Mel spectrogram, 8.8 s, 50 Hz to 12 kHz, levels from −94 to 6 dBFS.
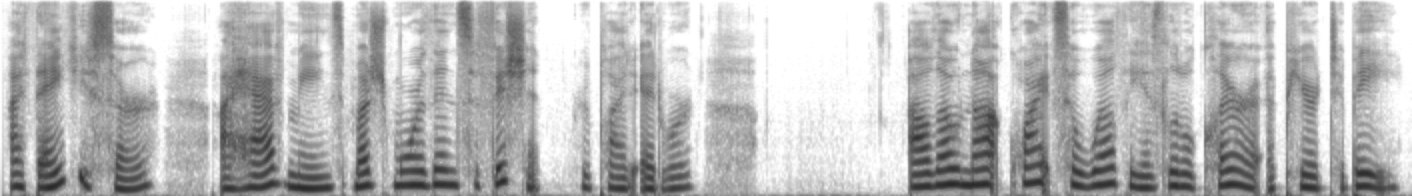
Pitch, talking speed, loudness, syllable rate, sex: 220 Hz, 165 wpm, -18 LUFS, 5.2 syllables/s, female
